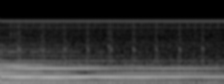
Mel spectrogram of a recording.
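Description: Steel-string acoustic guitar's last strummed chord ringing out and fading. Faint regular ticking, about four a second, runs under it.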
